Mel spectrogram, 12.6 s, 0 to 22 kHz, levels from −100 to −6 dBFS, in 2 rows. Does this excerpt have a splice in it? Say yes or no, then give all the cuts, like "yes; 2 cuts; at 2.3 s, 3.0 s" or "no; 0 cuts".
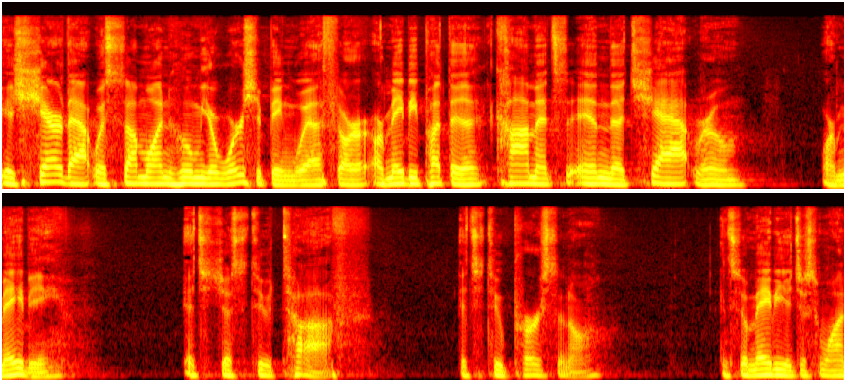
no; 0 cuts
